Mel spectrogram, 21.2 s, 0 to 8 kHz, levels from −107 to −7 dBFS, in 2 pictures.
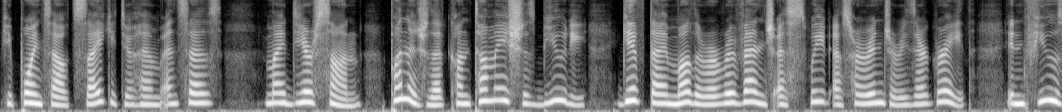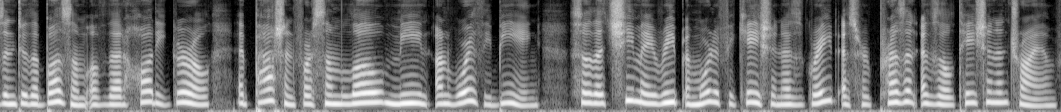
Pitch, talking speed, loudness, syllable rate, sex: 235 Hz, 165 wpm, -18 LUFS, 4.5 syllables/s, female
